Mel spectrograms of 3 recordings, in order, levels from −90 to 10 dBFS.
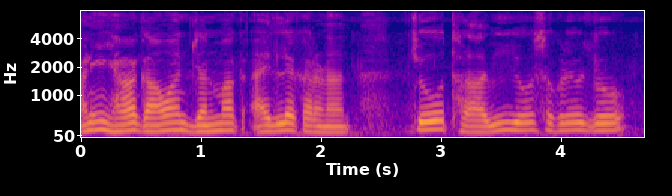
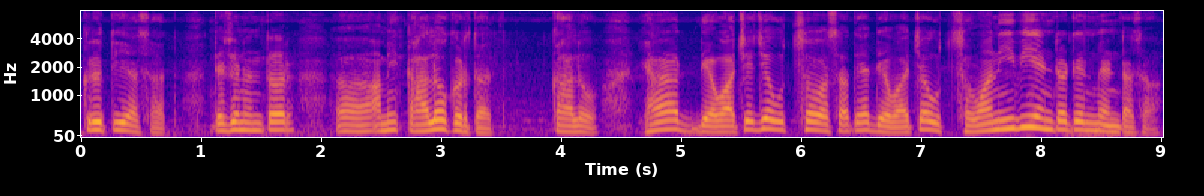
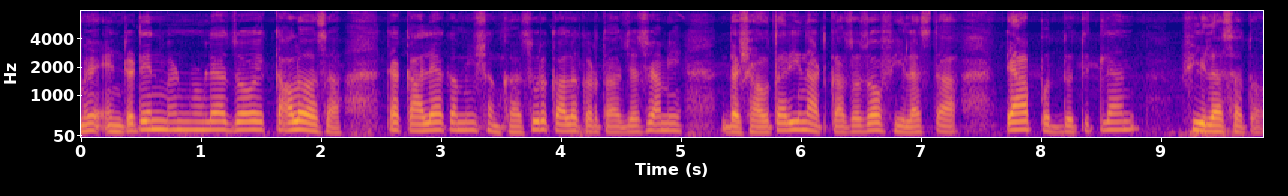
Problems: none marked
